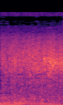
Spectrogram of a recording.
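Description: Torpedo blast from the Confederate submarine H.L. Hunley striking and sinking the USS Housatonic: a loud, sustained low rumbling roar that fills the whole moment, heavy and continuous with no voices.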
